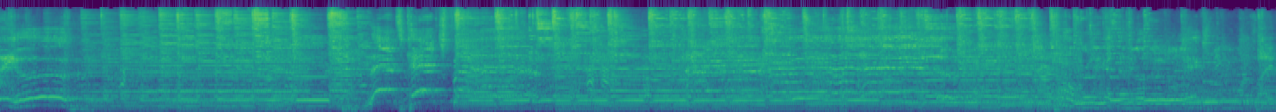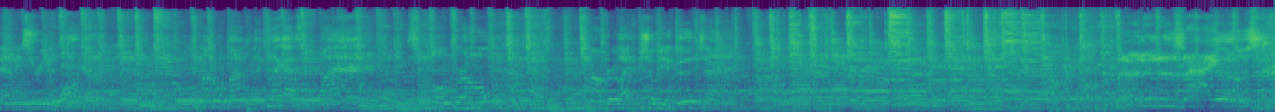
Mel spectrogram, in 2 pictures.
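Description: Two acoustic guitars playing a song together live, strummed and picked, in a stretch without sung words.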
